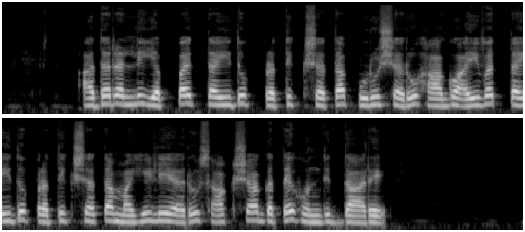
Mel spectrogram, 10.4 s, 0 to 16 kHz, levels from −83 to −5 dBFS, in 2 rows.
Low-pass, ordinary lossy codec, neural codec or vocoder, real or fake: 14.4 kHz; MP3, 96 kbps; vocoder, 44.1 kHz, 128 mel bands, Pupu-Vocoder; fake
